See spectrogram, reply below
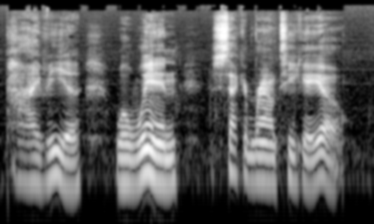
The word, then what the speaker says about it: Paiva: It's not Via. But it's P-A-I-V-A. – I-V-A. – P-A-I-V-A. Pi-via. – Yeah. So I'm gonna go with him by decision. Fuck you. Okay. Piva.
